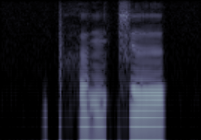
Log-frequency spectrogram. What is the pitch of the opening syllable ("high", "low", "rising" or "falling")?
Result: rising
